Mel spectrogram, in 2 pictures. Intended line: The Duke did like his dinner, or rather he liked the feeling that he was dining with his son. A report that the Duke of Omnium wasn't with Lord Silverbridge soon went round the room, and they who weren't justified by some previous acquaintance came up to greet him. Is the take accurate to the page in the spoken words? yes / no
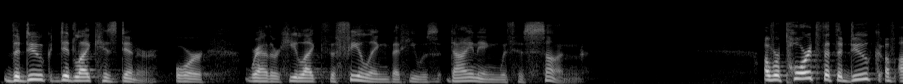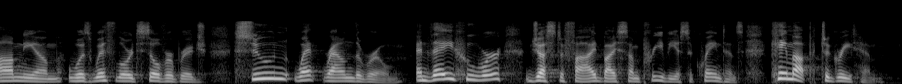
no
